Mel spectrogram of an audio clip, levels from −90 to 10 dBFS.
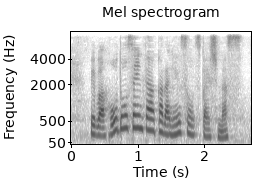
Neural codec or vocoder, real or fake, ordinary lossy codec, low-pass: codec, 16 kHz, 1.1 kbps, Voila-Tokenizer; fake; none; 7.2 kHz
